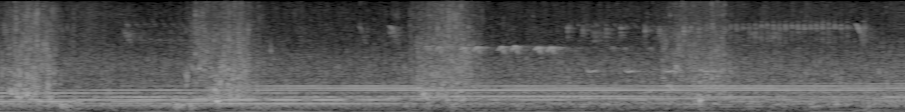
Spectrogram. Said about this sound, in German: Doch stattdessen steigst du aufs Floß, löst mit ein paar raschen Handgriffen das Seil vom Steg und stößt dich dann kraftvoll mit dem Starkholz ab.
